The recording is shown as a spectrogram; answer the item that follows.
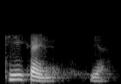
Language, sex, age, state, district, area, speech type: Marathi, female, 30-45, Maharashtra, Wardha, rural, conversation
